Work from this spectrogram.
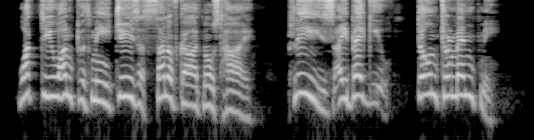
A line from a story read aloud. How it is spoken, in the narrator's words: he shouted, yelling at the top of his voice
